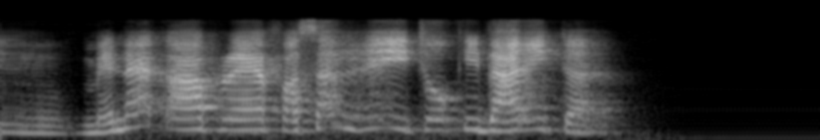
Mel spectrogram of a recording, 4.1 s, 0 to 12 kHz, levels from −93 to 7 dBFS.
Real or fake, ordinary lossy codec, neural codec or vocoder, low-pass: fake; MP3, 96 kbps; codec, 16 kHz, about 1 kbps, DyCAST, with the encoder's durations; 7.2 kHz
